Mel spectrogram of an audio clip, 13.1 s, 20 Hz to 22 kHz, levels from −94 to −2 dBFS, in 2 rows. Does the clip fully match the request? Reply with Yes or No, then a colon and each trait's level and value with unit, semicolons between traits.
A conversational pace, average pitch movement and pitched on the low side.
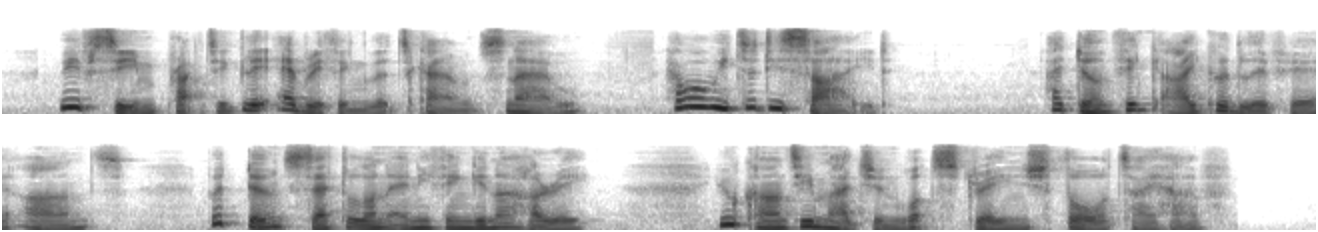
No: average, 160 wpm; wide, 8.8 semitones; low, 120 Hz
